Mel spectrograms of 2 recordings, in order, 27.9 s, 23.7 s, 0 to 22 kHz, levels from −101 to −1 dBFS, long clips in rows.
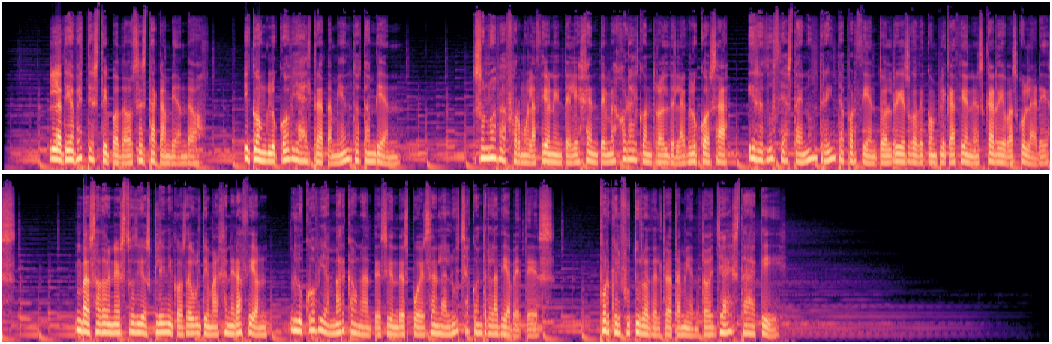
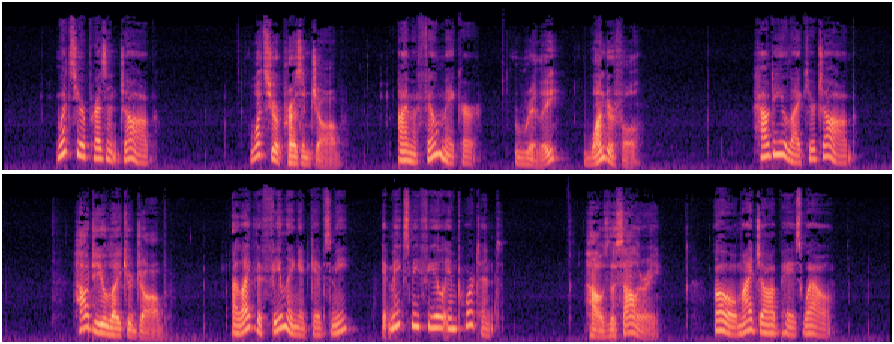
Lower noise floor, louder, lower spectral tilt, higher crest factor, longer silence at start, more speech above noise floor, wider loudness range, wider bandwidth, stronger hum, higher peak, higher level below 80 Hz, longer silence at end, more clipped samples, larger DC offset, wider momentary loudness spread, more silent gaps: first, -84 dBFS vs -69 dBFS; first, -16 LUFS vs -24 LUFS; first, -6.5 dB/octave vs -4.5 dB/octave; second, 16 dB vs 24 dB; second, 0.3 s vs 0.7 s; first, 69 dB vs 45 dB; about the same, 4 LU vs 4 LU; first, 18.5 kHz vs 16 kHz; neither; about the same, 0 dBFS vs -2 dBFS; first, -38 dBFS vs -62 dBFS; first, 3.5 s vs 0.85 s; neither; neither; about the same, 14 LU vs 15 LU; neither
